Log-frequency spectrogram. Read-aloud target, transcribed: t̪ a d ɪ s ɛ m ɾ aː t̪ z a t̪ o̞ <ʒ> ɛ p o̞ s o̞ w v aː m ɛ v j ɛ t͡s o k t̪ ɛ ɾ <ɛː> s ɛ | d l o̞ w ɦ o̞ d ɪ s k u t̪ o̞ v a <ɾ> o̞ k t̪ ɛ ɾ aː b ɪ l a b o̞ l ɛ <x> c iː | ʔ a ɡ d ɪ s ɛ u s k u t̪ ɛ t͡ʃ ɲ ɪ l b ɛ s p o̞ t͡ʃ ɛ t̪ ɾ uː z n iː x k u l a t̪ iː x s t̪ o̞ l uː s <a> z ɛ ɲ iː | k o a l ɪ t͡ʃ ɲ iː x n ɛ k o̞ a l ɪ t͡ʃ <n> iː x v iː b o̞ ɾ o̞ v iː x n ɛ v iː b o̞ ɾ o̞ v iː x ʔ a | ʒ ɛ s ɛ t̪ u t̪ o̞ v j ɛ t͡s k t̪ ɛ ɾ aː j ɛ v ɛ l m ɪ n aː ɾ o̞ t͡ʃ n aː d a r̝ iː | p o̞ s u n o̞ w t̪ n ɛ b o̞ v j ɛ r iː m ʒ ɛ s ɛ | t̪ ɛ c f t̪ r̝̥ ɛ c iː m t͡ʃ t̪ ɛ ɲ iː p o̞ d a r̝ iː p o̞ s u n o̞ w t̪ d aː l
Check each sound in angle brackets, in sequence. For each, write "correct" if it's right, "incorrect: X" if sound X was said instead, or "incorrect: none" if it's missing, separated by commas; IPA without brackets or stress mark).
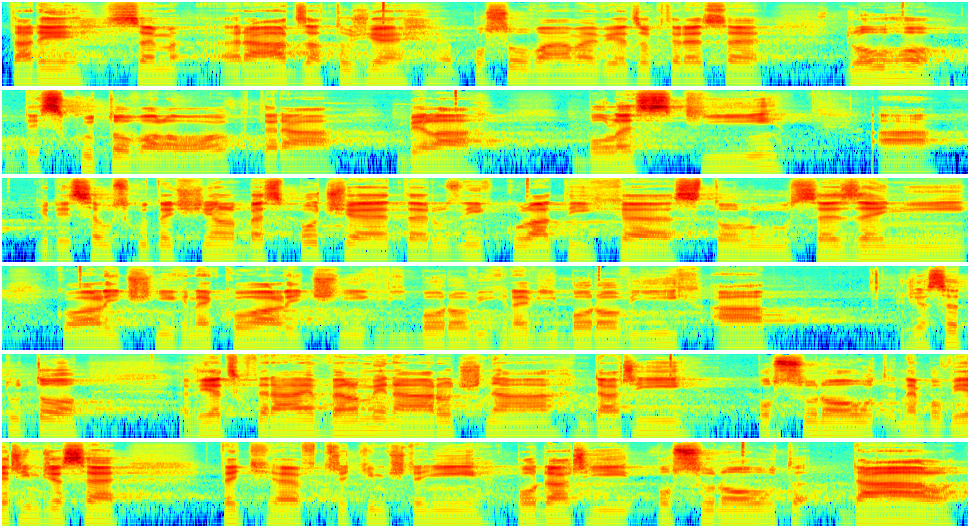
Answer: correct, correct, incorrect: l, incorrect: s, incorrect: ɛ, incorrect: ɲ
